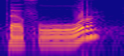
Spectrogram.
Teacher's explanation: Sukun arid itu sukun karena awalnya kan tafuru, gitu ya, tafuru. Kemudian karena waqaf menjadi tafur, yang dimana rohnya dimatikan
